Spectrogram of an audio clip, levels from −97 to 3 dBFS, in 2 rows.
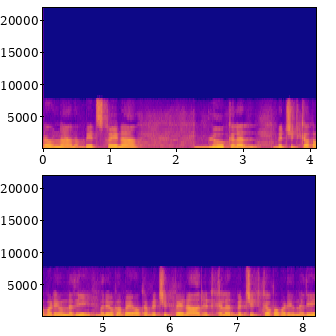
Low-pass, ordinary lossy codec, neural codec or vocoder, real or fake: none; none; codec, 16 kHz, 0.8 kbps, ZipCodec; fake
